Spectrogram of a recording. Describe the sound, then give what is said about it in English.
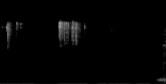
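Seven dice rolled for a tinker roll clatter in two short, bright bursts of rattling, followed by a few faint, scattered ticks as they settle, with a brief murmur of a voice at the very end. “Got 7 dice. What could possibly go wrong?”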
